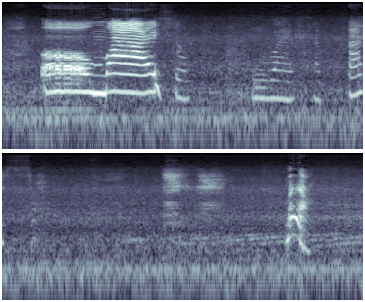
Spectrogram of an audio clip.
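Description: A little boy sings and speaks loudly in short bursts close by.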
